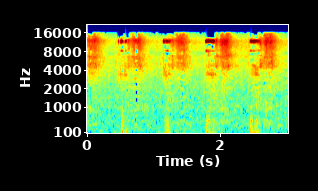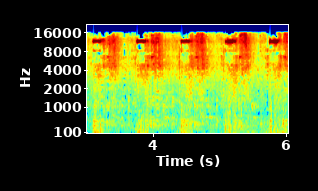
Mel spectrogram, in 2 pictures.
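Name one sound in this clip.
A machine thumps in a steady rhythm.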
